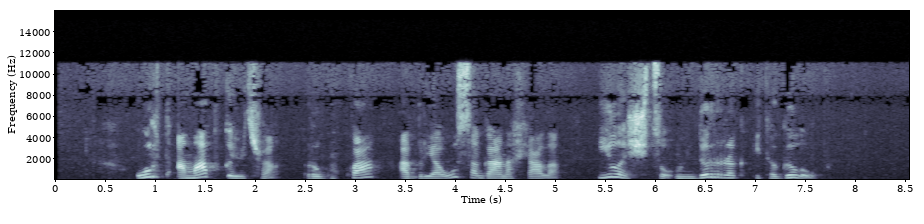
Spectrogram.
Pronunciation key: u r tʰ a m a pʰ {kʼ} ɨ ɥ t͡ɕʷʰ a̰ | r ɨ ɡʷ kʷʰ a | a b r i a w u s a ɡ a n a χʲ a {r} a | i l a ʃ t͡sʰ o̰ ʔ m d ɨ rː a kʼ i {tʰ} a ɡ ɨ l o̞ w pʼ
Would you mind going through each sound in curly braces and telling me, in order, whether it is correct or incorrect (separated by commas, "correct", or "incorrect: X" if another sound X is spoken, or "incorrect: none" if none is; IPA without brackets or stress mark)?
correct, incorrect: l, correct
